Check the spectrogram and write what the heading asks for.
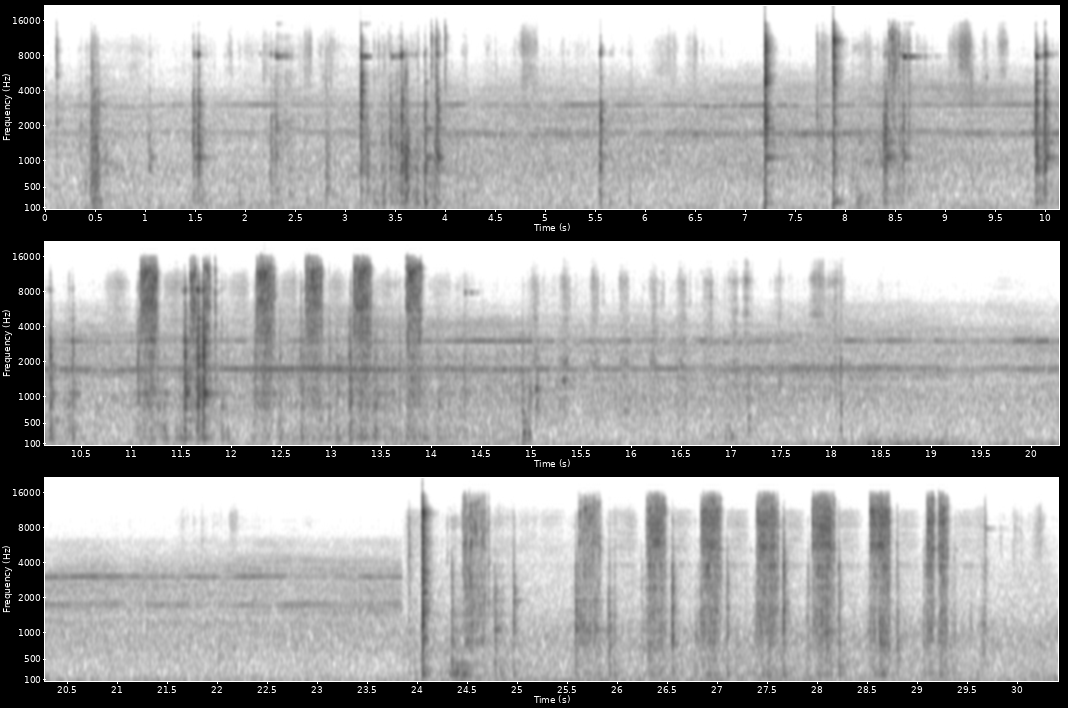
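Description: A threaded bottom bracket being unscrewed from a steel bike frame with a ratcheting tool. Scattered single clicks give way to runs of even clicks, about two a second, near the middle and again near the end.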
